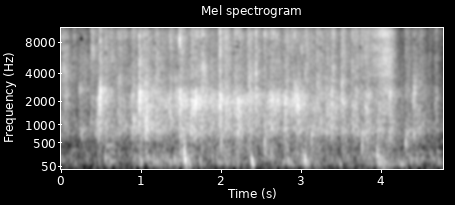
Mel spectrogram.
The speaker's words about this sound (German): Danke vielmals. Geben wir doch diesen zwei einen Applaus.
